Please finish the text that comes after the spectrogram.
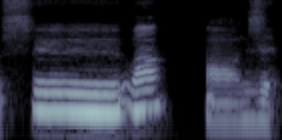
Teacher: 그다음에 또 마지막으로 또 자음 남은 거를 보면은 마찰음 그냥 스랑 스를 좀 울리면서 발음하면 어떻게 되죠? 즈 발음이 되겠죠. 그래서 즈 발음이 됩니다.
